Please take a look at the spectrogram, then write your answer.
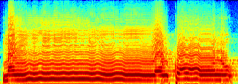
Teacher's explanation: memasukkan nun sukun kepada huruf ya, maka didengungkan juga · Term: idgham bi gunnah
